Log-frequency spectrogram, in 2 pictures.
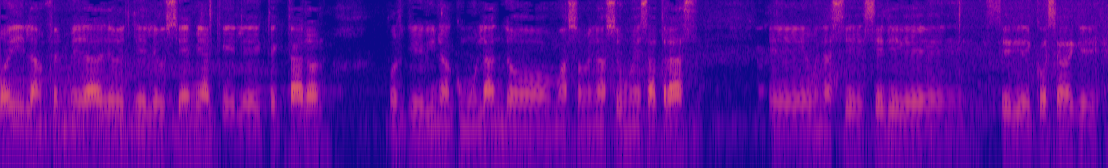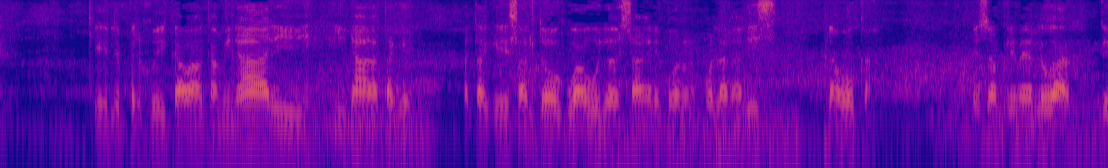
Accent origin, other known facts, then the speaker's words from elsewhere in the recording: Máximo Paz, Buenos Aires Province, Argentina; nosotros somos de Máximo Paz. … el barrio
